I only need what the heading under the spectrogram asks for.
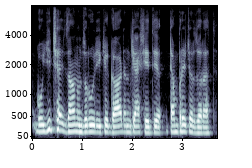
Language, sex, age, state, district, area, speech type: Kashmiri, male, 45-60, Jammu and Kashmir, Ganderbal, urban, spontaneous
